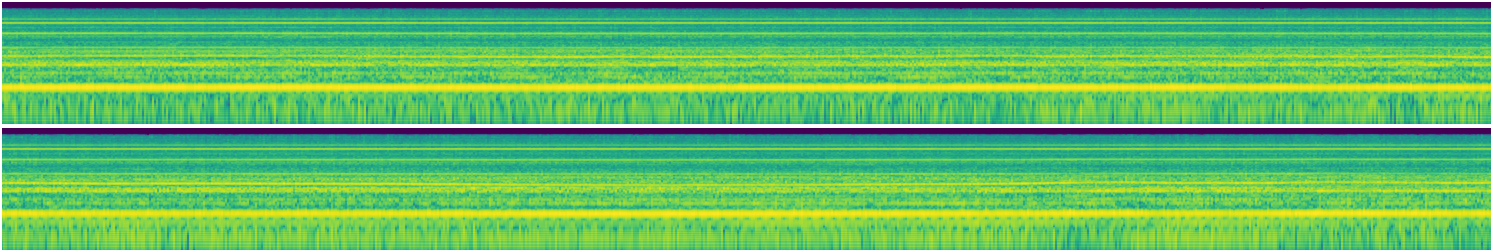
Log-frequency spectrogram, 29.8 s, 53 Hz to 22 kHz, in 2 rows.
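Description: Brushless electric motor and three-blade 9x6 propeller of a SkyWalker FPV plane in flight, picked up by the onboard camera as a steady drone with wind rush. A higher whine in it dips a little past the middle and comes back up as the throttle shifts.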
